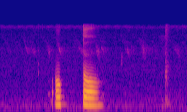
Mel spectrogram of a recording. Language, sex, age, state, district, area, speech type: Santali, female, 18-30, West Bengal, Bankura, rural, read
